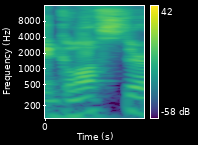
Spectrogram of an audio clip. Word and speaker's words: Gloucester: Python sketch oh yeah Gloucester as well yeah we just you know it looks like there's three syllables in there but we just get rid of them all isn't it like Glass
